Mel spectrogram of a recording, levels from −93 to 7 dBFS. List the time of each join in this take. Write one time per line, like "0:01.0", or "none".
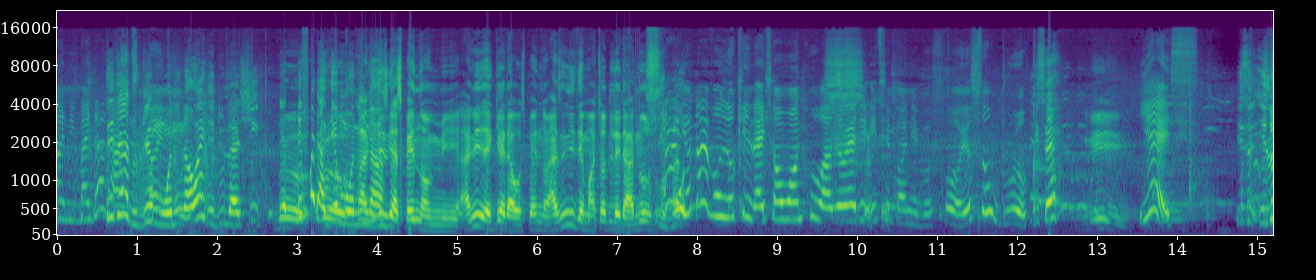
none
